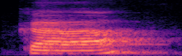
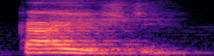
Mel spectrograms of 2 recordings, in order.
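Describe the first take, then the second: First: "Ca-is-te" in three separated pieces, lower pitch; caíste split apart, each syllable held. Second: Said in the usual way. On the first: Shown as a demonstration. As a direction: sound out Ca-is-te slowly with pauses. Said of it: "Separei a sílaba".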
